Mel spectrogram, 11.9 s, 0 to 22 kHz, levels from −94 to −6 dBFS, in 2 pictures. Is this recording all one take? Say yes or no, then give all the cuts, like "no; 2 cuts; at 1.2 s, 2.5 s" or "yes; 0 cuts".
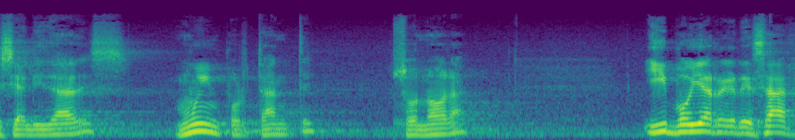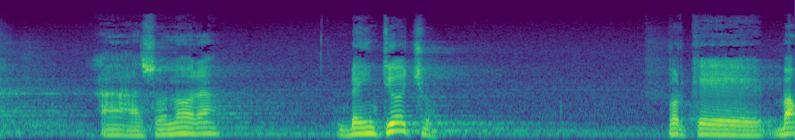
no; 3 cuts; at 3.0 s, 6.6 s, 8.5 s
